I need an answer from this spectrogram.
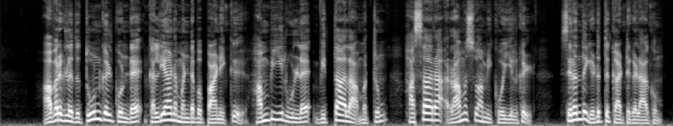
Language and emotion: Tamil, neutral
